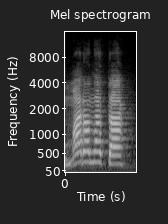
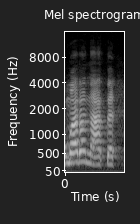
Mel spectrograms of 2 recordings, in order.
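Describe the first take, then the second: First: The stress falls on the final syllable. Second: The stress does not fall on the final syllable. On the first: "pronúncia católica com a tônica na última sílaba" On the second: This is the Protestant pronunciation. "pronúncia protestante dos nossos irmãos separados"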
